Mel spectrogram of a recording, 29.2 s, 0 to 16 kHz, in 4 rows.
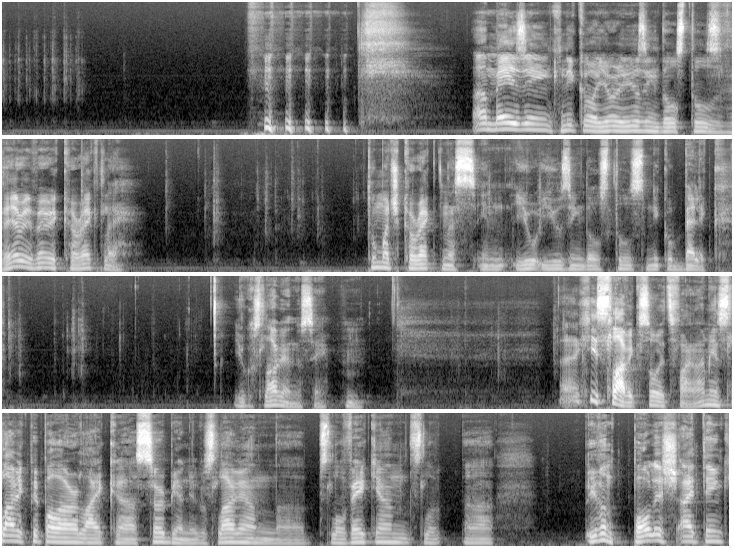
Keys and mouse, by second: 9.4 ctrl+space, 11.7-14.3 right drag, 12.1 g, 13.7 [.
